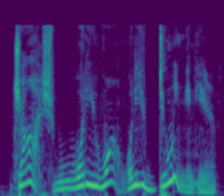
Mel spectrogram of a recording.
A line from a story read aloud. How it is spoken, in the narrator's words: I gasped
